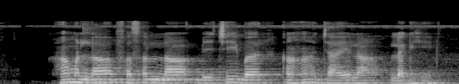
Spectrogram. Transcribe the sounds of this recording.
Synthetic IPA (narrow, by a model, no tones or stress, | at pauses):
hɐməlːaːfɐsəlːaːɓeːt͡ʃebɐɾkɐ̃ɦãd͡ʒaːelaːlɐɡiː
